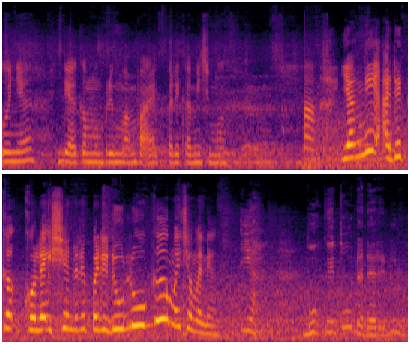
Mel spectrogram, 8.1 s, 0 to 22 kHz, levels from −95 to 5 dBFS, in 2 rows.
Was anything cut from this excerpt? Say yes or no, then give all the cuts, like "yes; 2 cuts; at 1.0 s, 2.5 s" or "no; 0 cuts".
yes; 1 cut; at 3.0 s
